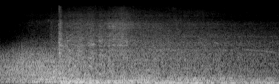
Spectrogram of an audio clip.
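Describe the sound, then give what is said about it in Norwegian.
Police cars roll into a square, heard as a steady, loud low engine rumble with tire noise that holds for about three seconds. A brief sharp click sounds near the start, and no one speaks. “Plutselig ruller politibiler inn på plassen.”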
